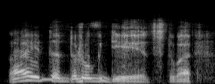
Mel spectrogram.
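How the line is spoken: Loud laughter. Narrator (Russian): расхохотался цыган

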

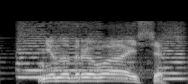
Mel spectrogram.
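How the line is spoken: Mocking shout. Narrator (Russian): насмешливо крикнул Мэри

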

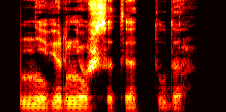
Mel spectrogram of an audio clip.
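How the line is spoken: Sigh, major. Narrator (Russian): вздохнул майор

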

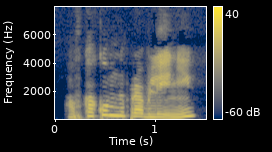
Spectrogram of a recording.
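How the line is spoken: Plain. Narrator (Russian): спросила Чарус

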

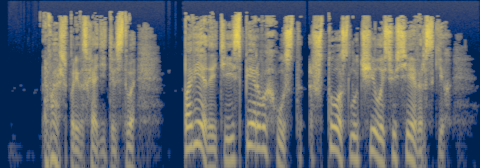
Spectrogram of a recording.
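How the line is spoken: Pleading. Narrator (Russian): взмолилась Вера Алексеевна

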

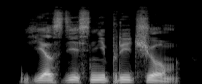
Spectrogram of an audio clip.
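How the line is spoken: Said through clenched teeth. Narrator (Russian): процедил сухарь

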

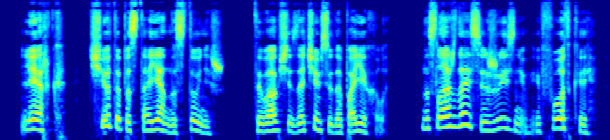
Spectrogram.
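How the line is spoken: Laughing. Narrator (Russian): засмеялся Саша

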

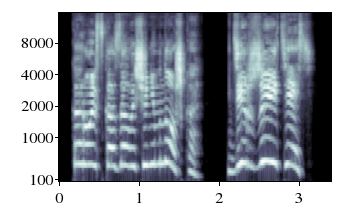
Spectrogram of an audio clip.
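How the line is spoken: Shouted. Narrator (Russian): крикнула

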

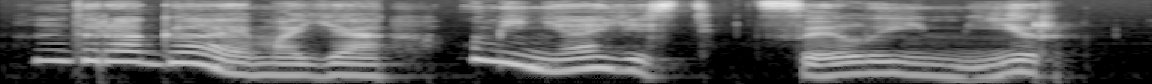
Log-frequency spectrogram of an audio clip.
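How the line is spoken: Laughing. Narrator (Russian): рассмеялся Лоран

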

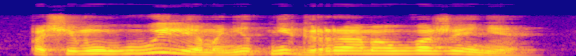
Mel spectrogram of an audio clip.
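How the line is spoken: Irritated question. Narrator (Russian): раздраженно спросил Чанг

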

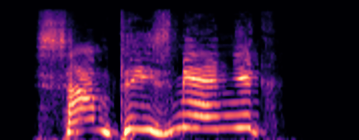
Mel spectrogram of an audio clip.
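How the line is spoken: Shout. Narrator (Russian): крикнула княгиня

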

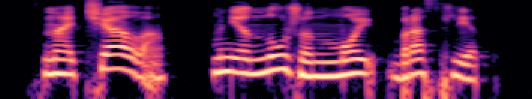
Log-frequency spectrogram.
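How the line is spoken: Brittle childlike voice. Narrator (Russian): сказала она ломким детским голосом

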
